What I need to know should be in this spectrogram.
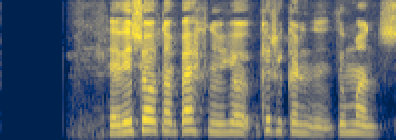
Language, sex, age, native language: Icelandic, male, 14, Icelandic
